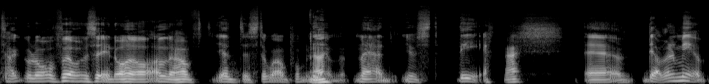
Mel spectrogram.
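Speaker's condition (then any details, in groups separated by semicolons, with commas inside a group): Cerebral palsy; speech therapy in childhood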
